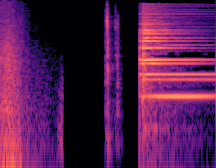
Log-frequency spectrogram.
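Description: Subscribe-button animation sound effects: a whoosh trailing off, two quick clicks about a second in, then a bright bell-like ding, the loudest sound, ringing on, the notification-bell chime.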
